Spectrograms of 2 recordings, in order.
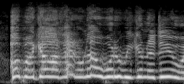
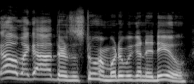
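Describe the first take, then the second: First: Shrill-high, loud hammed-up panic of a helpless captain; over-the-top terrified shriek, much higher and louder; mock captain panic. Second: High, hammed-up panicked cry of a frightened crew; mock panic, pitched way up. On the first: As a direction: wail it like a captain losing it completely. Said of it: "If the captain starts freaking out". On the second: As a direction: squeal it out like a sailor spotting the storm. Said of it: "the crew kind of freaks out".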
